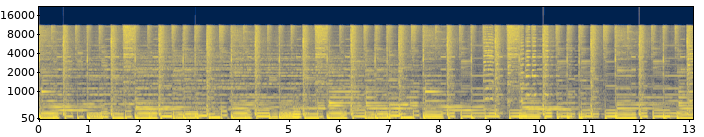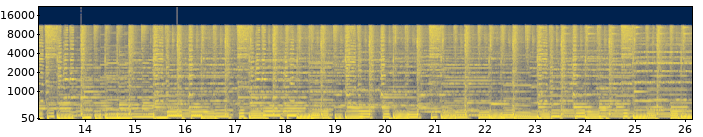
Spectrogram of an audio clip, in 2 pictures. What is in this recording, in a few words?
Dance Music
